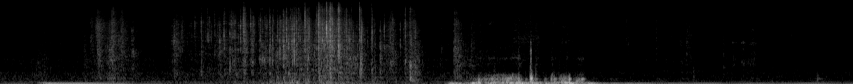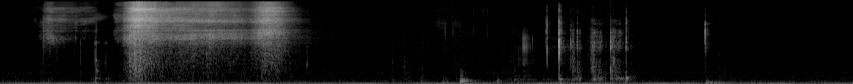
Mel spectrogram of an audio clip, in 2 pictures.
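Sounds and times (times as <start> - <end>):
soda fizzing hiss: 8.9 - 11.7.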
